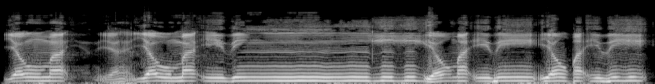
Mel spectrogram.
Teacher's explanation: t tanwin bertemu dengan huruf ya Maka dihukumi sebagai Idam bunah jadi jangan sampai dihilangkan gunahnya harus ada gunah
